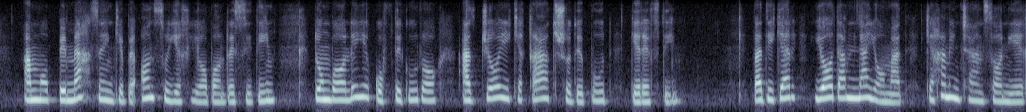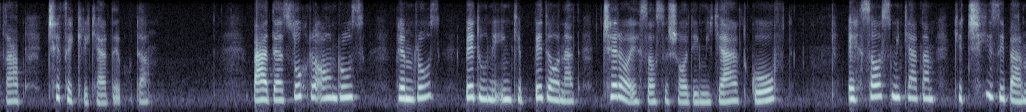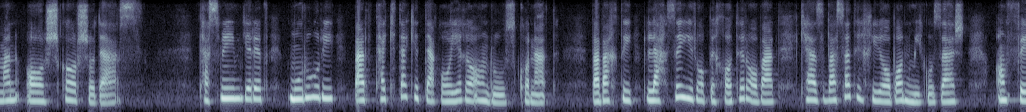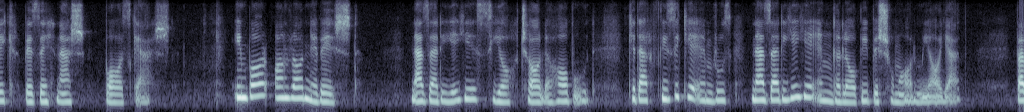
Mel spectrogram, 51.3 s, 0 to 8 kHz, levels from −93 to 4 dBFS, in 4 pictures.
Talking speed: 120 wpm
